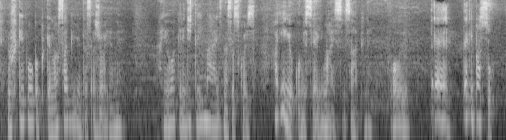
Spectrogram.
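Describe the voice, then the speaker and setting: With noticeable background noise behind her, a woman talks at a moderate pace and fairly low pitch, with ordinary pitch variation and long, frequent pauses. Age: 70s. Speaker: bereaved mother. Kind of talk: documentary interview testimony.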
